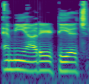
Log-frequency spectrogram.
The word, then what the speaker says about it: Meerut: According to the pronunciation, Yes, the sir. spelling of Meerut Yes, sir. should be MERATH, like something like that. Yes. But it is MEERUT.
